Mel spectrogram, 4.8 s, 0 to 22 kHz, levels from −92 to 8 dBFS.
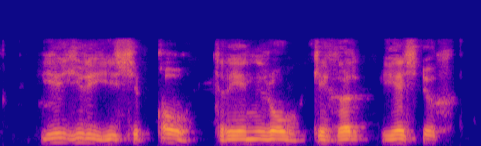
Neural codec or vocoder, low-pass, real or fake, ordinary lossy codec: codec, 44.1 kHz, 7.8 kbps, DAC; 7.2 kHz; fake; AAC, 48 kbps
